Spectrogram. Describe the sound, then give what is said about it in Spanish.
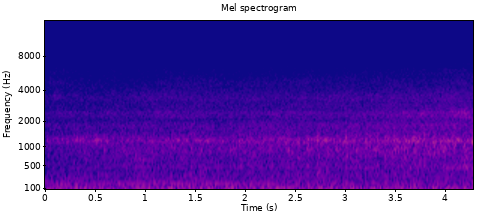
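A passenger train on its way to Austerlitz gives a steady, broad rumble and rattle with an even loudness throughout and no voices. “Hoy el tren cierra puertas de nuevo, sin complicaciones, y sigue avanzando.”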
